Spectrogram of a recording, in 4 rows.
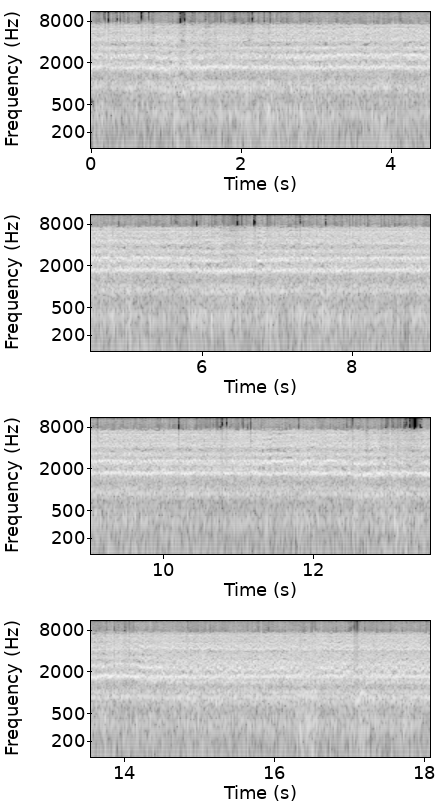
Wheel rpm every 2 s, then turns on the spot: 230, 230, 230, 230, 240, 230, 230, 220, 210.
none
